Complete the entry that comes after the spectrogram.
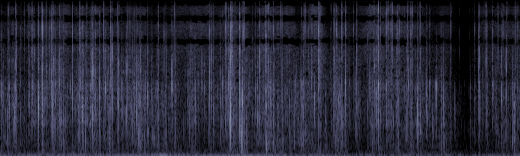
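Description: A sealed purple Bisbox biscuit pack with a metallized plastic wrapper, about hand length and full of sandwich cookies, is held in both hands and squeezed and crinkled by fingertips with long red nails. It makes a steady, bright, dense crinkling full of sharp little crackles. The crinkling briefly drops almost silent near the end before picking up again.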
